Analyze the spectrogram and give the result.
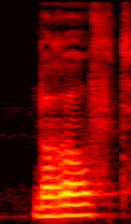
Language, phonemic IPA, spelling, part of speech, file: Dutch, /bəˈroft/, beroofd, verb, Nl-beroofd.ogg
- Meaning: past participle of beroven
